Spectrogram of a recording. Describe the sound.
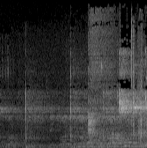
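A basketball dribbled on a court during a game, with several sharp bounces under steady crowd noise and voices.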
